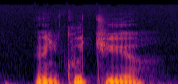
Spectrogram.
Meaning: 1. sewing 2. dressmaking 3. seam 4. stitches 5. scar
- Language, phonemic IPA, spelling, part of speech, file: French, /ku.tyʁ/, couture, noun, Fr-couture.ogg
